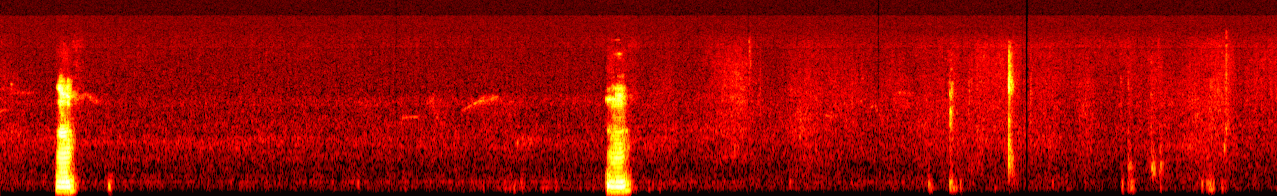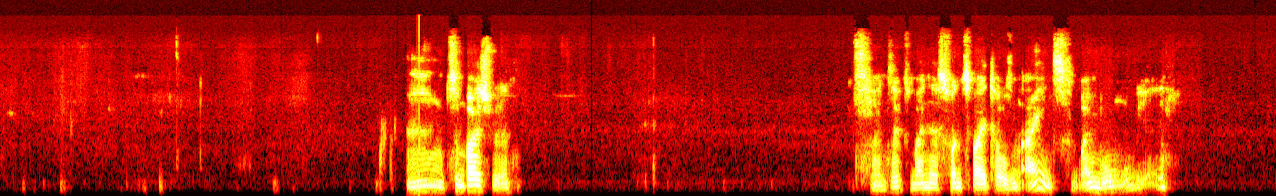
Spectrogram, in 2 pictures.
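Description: A middle-aged man speaks calmly, close by, in short bursts with long pauses.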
